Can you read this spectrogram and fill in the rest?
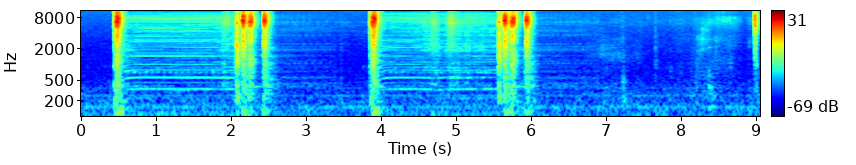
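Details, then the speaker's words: Philips N1502 (VCR N1500 format) video recorder, garage find, first deck test after counter belt work: steady motor hum between sharp clunks about every two seconds, and the tape never laces. The lacing motor, gearbox or drive belt was suspected, most likely a slipping drive belt. "it sounds like it's trying to well lace or on lace i'm not sure it sounds like it's yes what should be happening when you put the tape in is it should lace up so it sounds like there may be a problem in the lacing uh motor gearbox or drive belt"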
